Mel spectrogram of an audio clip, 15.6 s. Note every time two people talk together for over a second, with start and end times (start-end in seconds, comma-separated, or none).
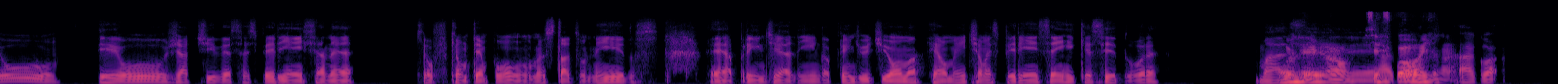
12.8-14.6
